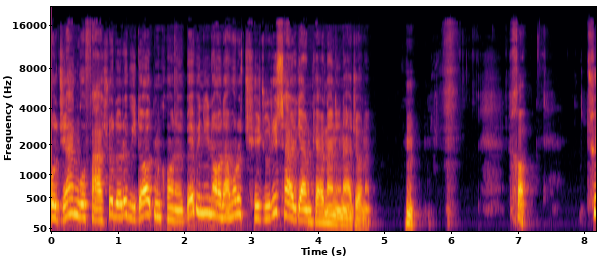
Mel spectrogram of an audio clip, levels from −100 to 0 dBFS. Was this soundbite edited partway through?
no; 0 cuts

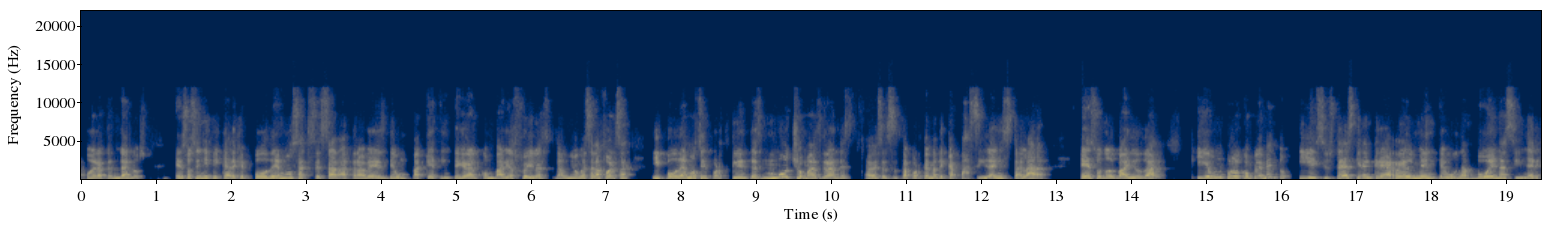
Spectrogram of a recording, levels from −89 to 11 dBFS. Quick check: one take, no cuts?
no; 1 cut; at 10.3 s

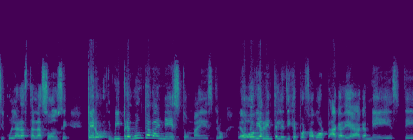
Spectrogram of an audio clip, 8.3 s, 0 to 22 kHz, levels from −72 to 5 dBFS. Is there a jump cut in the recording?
no; 0 cuts

